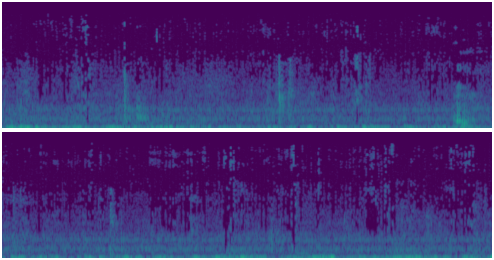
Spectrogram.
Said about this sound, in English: Like I heard a pastor say, it's beautiful hearing them pages turn.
